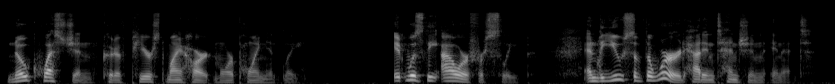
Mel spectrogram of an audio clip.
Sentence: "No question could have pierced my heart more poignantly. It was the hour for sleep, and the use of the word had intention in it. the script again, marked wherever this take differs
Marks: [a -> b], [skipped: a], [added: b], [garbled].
"No question could have pierced my heart more poignantly. It was the hour for sleep, and the use of the word had intention in it.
